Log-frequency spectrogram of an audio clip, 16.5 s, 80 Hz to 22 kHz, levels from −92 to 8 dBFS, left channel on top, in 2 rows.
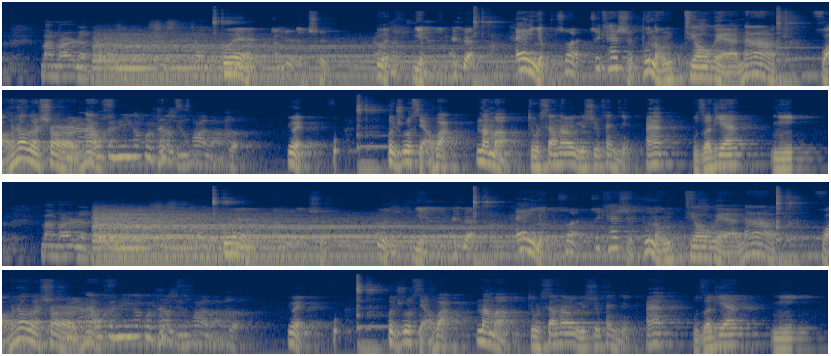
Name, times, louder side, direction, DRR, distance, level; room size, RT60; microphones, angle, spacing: voice 1, 0.0-2.9 3.7-5.4 8.9-10.7, left 1 dB, 35° left, 1 dB, 1.7 m, -35 dB
sound 1, 0.9-10.5, right 4 dB, 60° right, 0.9 m, -33 dB
sound 2, 1.5-15.0, right 1 dB, 35° right, 4.7 m, -50 dB
voice 2, 2.2-2.5 2.8-3.3 3.7-4.8 5.1-7.9 8.2-9.3 9.8-10.0 10.5-10.6 11.1-11.4 12.1-16.2, left 4 dB, 70° left, 9 dB, 0.8 m, -28 dB
23.5 x 21.0 x 5.5 m, 0.78 s
head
